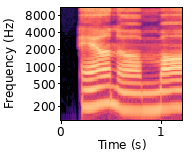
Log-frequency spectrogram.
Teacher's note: Stress the third syllable, animosity.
